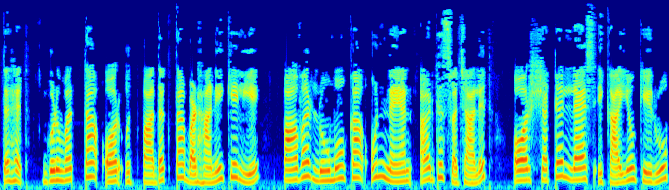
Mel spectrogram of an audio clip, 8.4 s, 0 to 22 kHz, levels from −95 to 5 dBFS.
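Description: From start to finish the speech sounds swirly and hollow, with a smeared, watery texture and blurred consonant attacks, and nothing is left above about 19.9 kHz. The character points to AAC-LC coding at around 64 kbit/s, but the damage is heavier than that rate alone would give. The likely cause is generation loss: the audio was decoded and re-encoded roughly seven times, each pass adding fresh quantisation noise and spectral holes.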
